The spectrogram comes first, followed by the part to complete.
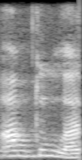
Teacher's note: Мәселен, Абдуллах араб тілінен енген есім, онда соңғы х дауыссызы түсіп қалады, Абдулла түрінде айтылады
